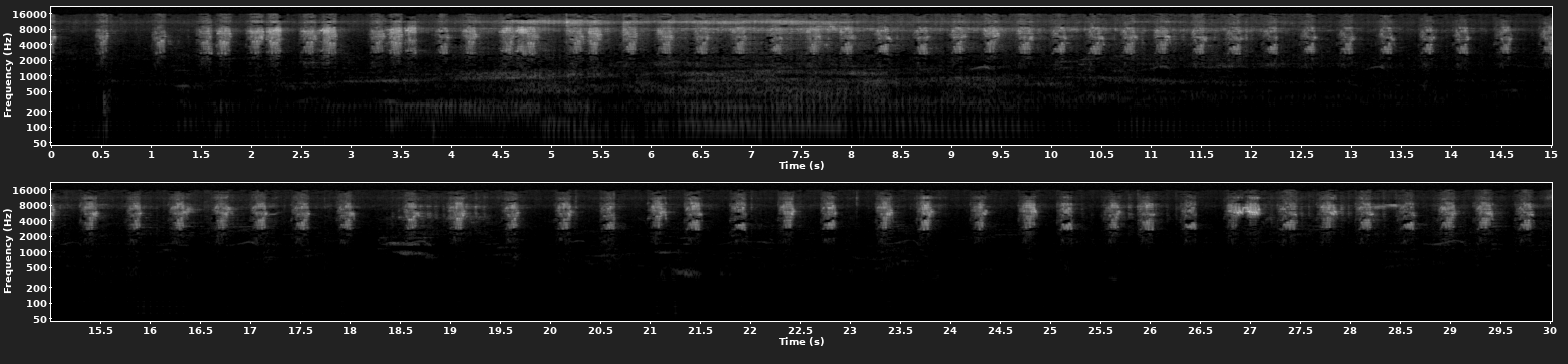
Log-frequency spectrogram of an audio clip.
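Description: Yellow-vented bulbul nestlings begging at the nest: faint, high-pitched chirps repeated at a steady rate of about two a second.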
